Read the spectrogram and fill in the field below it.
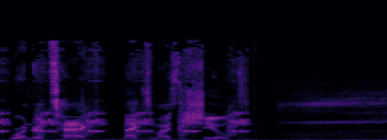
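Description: A man speaks urgently through a headset microphone.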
